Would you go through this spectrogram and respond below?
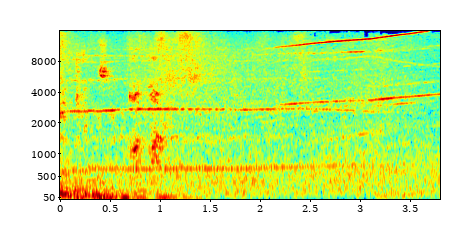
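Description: Spaceship engines power up in Star Citizen with a steady jet-like whine and rising tonal hum, a brief louder burst at the start settling into a sustained drone, while someone talks over it.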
